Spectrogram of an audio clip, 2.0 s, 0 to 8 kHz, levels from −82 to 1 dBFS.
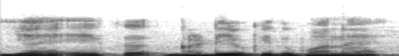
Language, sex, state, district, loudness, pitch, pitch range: Hindi, male, Uttar Pradesh, Shamli, -12 LUFS, 175 Hz, 165-195 Hz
